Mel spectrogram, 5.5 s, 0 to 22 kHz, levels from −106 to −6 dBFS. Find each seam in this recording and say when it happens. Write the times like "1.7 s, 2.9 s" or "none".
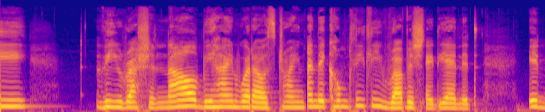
3.0 s, 4.3 s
